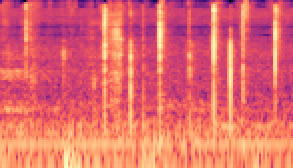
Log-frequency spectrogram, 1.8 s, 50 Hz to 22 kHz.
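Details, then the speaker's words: iPhone XR side buttons pressed near the microphone as a reference for a squishy iPhone 13: short, crisp, firm, consistent clicks that are not extremely loud over a quiet room; normal button click. "They have some click to them. They're not extremely loud, but they do have some some click."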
